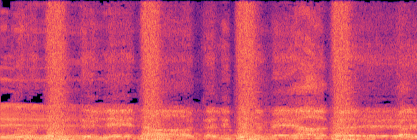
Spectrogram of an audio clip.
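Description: Urdu noha lament chanted by a young male voice in long held notes, over a heavy beat of chest-beating (matam) that lands about once a second.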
